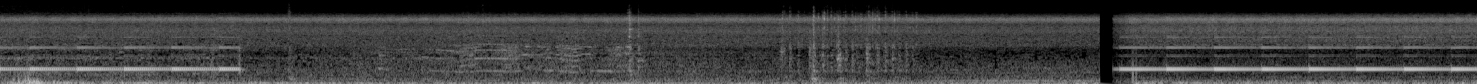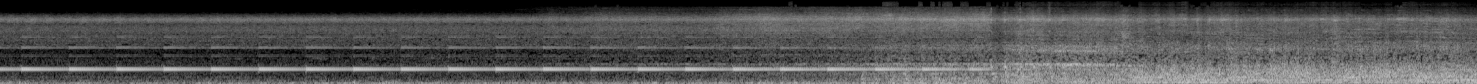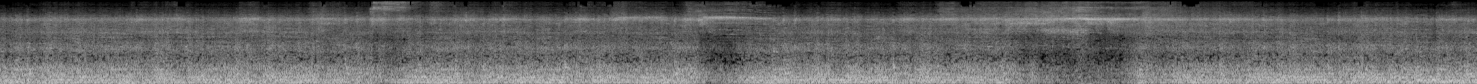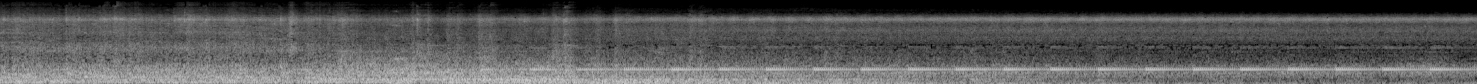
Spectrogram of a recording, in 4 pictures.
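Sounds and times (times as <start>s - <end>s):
level crossing warning bell: 0.0s - 2.6s, 11.2s - 37.5s, 43.0s - 59.0s
train wheels clattering over rails: 7.8s - 9.3s, 23.0s - 54.6s.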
